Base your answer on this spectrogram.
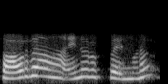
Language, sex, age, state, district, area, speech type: Kannada, female, 18-30, Karnataka, Chitradurga, urban, conversation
